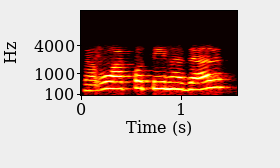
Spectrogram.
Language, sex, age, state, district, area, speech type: Hindi, female, 45-60, Uttar Pradesh, Hardoi, rural, conversation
